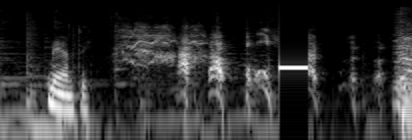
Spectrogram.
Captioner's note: laughs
